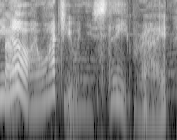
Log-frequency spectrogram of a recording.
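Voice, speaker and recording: A put-on character voice, fairly high in pitch and menacing in tone, swings very widely in pitch at a fairly slow pace. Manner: creepy, menacing.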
